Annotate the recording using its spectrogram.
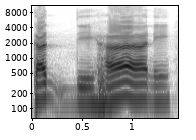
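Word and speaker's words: كَالدِّهَانِ: Kemudian lafal kaddihan tekan di huruf da-nya, kaddihan.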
